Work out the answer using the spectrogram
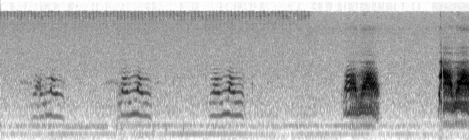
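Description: Female common quail: three soft, nasal, mewing notes about a second apart, then two louder, harsher rasping calls.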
